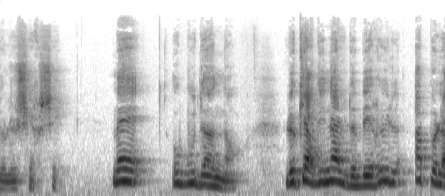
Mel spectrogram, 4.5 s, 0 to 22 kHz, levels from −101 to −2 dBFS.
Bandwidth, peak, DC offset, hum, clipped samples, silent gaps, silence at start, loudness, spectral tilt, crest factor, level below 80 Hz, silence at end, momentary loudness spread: 13 kHz; -6 dBFS; under 0.1%; none; under 0.1%; none; 0 s; -25 LUFS; -6.5 dB/octave; 20 dB; -64 dBFS; 0 s; 12 LU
